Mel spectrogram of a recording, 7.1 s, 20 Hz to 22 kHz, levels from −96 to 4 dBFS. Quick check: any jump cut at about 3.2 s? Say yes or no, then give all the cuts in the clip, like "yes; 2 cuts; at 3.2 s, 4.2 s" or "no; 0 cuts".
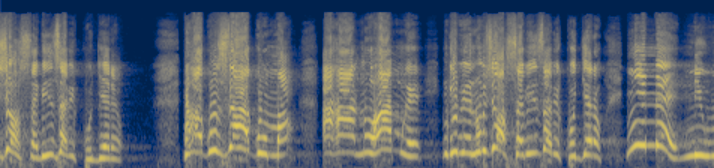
no; 0 cuts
